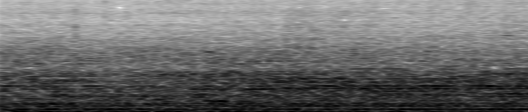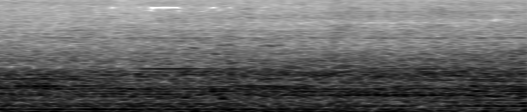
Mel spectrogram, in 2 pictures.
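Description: Street traffic: motor vehicle engines running, a steady low rumble with a faint engine hum throughout.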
